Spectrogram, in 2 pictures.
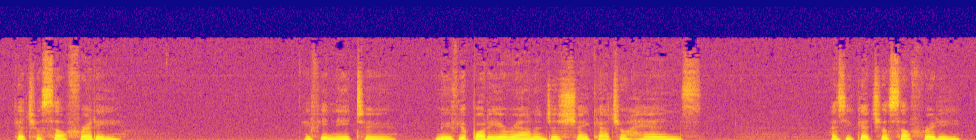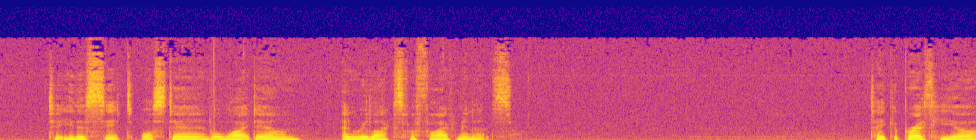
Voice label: sample meditation; meditations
